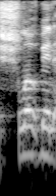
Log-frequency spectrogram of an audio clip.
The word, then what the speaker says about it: Schlottmann: And we have confirmation how to pronounce his last name from the man himself. After, like I told him, I've been mispronouncing it for months now. It is Schlottmann, and I'm so happy and excited to talk to him.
